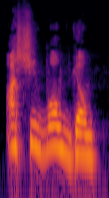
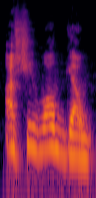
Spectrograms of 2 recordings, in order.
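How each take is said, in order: Both takes have the same delivery.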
